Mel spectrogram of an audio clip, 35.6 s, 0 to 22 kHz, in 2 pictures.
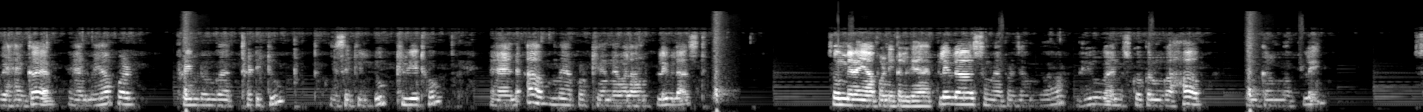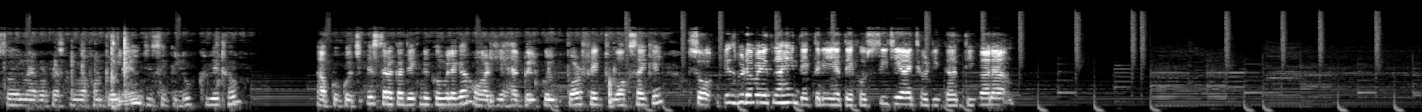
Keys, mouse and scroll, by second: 0.9 1, 0.9 click, 2.9 KP_3, 3.1 KP_2, 3.5 KP_Enter, 6.6 right click, 7.7 click, 12.0 click, 18.7 click, 19.0 l.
